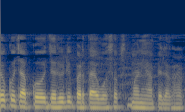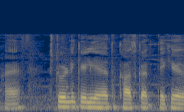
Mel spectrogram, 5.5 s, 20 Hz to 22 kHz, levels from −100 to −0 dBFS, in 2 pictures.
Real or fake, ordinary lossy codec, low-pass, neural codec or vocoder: real; MP3, 48 kbps; 7.2 kHz; none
